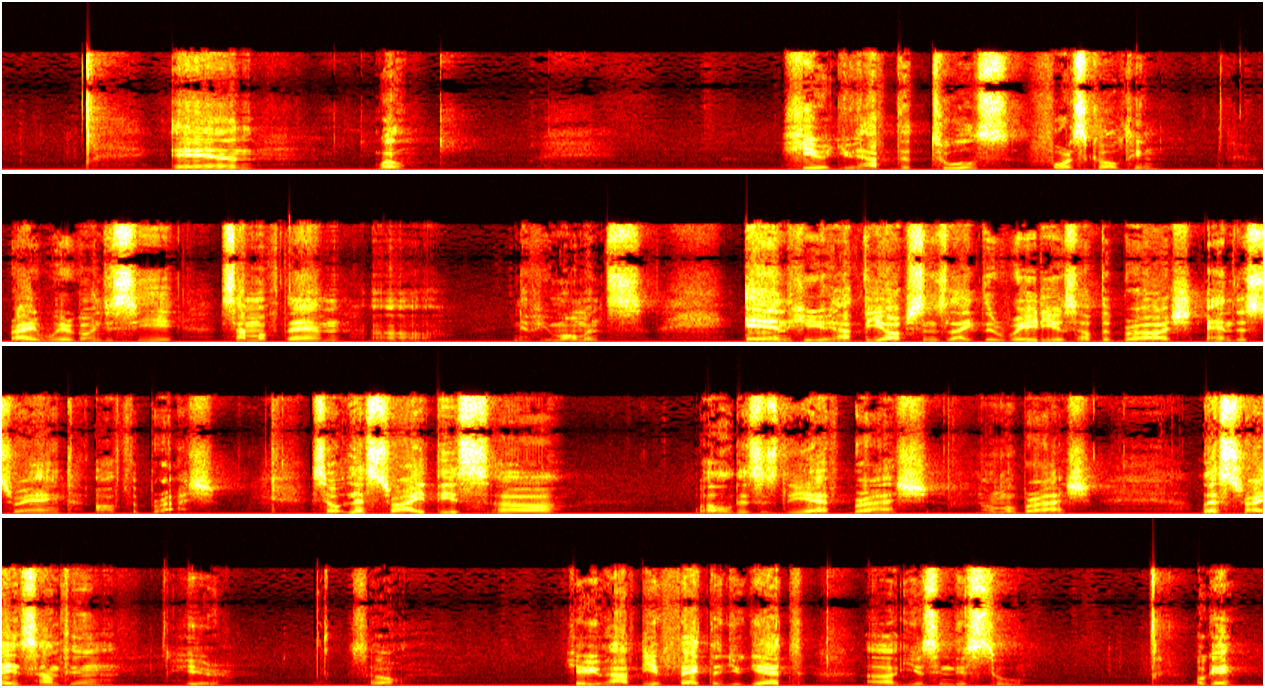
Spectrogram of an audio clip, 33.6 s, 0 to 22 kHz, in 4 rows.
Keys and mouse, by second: 3.1 Delete, 5.3 click, 11.5 click, 14.9 click, 20.1 click, 27.0 click, 30.5 shift+middle click, 31.3 click, 33.4 shift+middle click.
